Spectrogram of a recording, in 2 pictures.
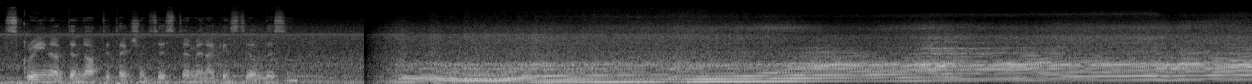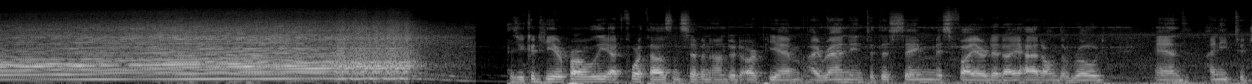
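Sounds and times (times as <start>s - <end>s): car engine revving under load: 0.0s - 17.3s.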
